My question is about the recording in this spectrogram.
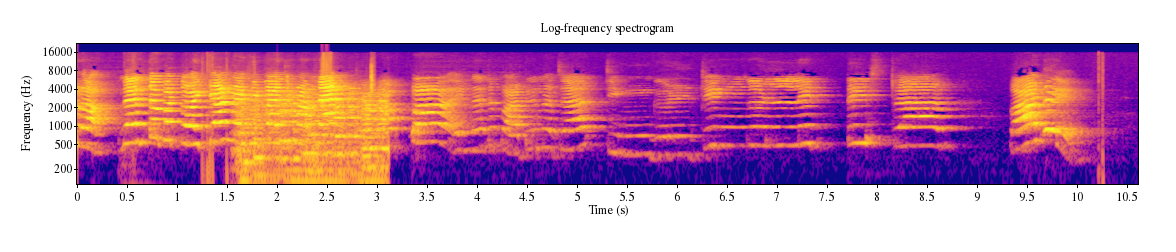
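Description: A young girl singing a song, holding long, steady notes in the second half. About a second and a half in, a loud burst with heavy bass underneath cuts across the singing for about a second and a half, and it is the loudest thing heard.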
